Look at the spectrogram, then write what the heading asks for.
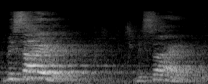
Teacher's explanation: the stress mark falls on second syllable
